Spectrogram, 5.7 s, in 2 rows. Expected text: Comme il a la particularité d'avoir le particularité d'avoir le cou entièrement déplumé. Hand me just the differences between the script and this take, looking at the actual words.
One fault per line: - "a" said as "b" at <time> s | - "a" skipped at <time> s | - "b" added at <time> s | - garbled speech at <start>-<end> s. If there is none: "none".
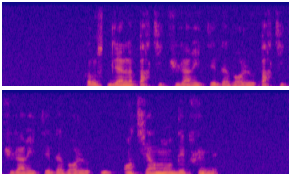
none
